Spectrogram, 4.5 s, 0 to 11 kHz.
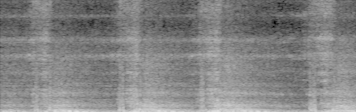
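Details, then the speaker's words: Ford Galaxie 500 being revived: the engine idles, then revs up and settles back about once a second, clean and even with no knocks or misses, and sounds really good. Normal running engine. "Sounds really good."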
